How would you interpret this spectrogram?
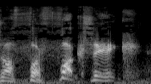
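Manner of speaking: exasperated Scotsman, drawn out; put-on Scottish groan of exasperation; Scottish accent. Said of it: "Scotsman at the next table goes".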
